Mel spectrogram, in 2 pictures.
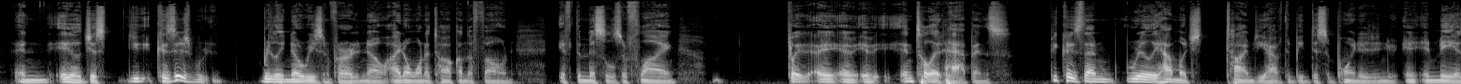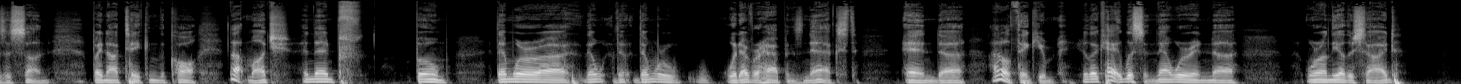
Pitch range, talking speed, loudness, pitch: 85-110 Hz, 185 wpm, -16 LUFS, 95 Hz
